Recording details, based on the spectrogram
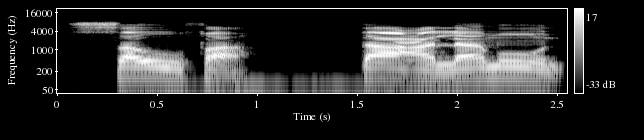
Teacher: सीन को सीटी के आवाज की तरह अदा करेंगे और सीन के बाद वाव साकिन है तो एक अलिफ के र खींच के पढ़ेंगे सऊफा तालमून यहां पर भी ध्यान देना है कि यहां पर ता के बाद ऐन है और ऐन साकिन है।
